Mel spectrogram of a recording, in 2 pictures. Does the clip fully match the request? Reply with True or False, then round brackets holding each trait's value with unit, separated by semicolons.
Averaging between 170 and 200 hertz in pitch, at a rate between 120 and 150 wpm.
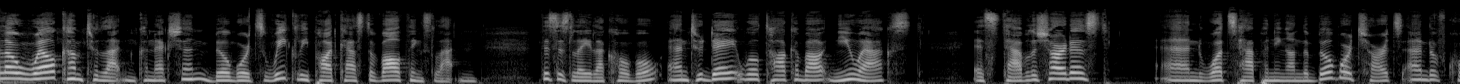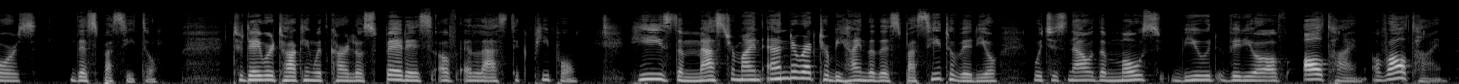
True (190 Hz; 140 wpm)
